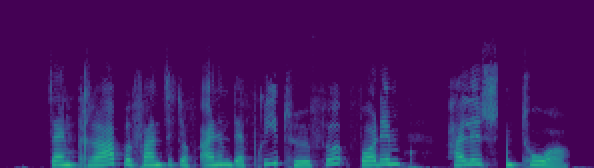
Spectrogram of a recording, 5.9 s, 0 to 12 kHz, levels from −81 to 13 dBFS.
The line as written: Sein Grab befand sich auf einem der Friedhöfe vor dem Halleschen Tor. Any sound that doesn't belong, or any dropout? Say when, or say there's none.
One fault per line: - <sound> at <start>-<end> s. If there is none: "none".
- dropout at 5.0-5.1 s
